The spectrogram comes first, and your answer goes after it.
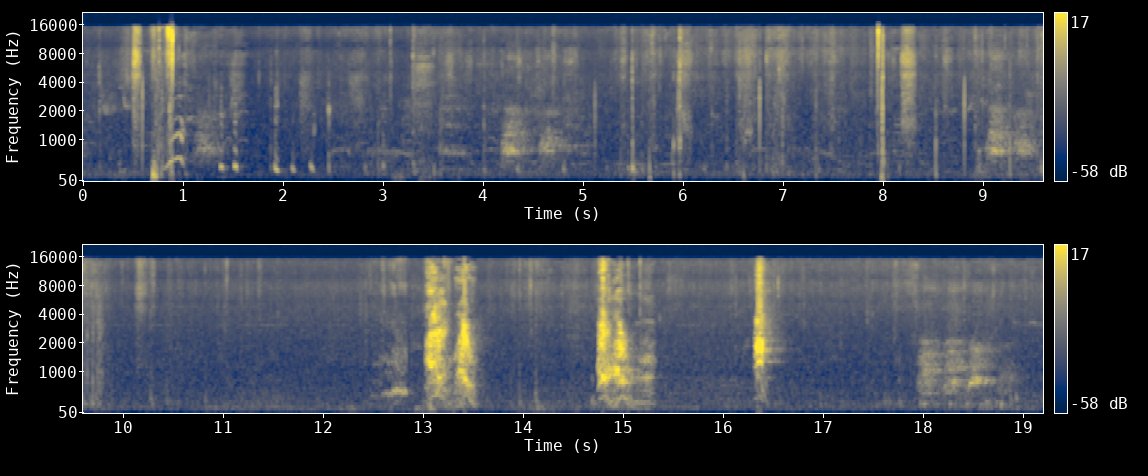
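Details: Anzu, a dog, vocalizing in short loud bursts: a sharp bark near the start, then clustered barks around thirteen to sixteen seconds, mixed with quieter whimpering sounds and human speech throughout.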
